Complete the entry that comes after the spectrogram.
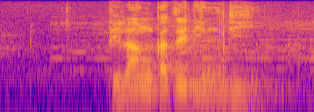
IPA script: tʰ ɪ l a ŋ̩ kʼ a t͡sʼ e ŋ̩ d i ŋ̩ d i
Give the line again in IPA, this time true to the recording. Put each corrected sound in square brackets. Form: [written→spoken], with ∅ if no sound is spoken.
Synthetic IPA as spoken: [tʰ→pʰ] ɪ l a ŋ̩ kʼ a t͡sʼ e [ŋ̩→∅] d i ŋ̩ d i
